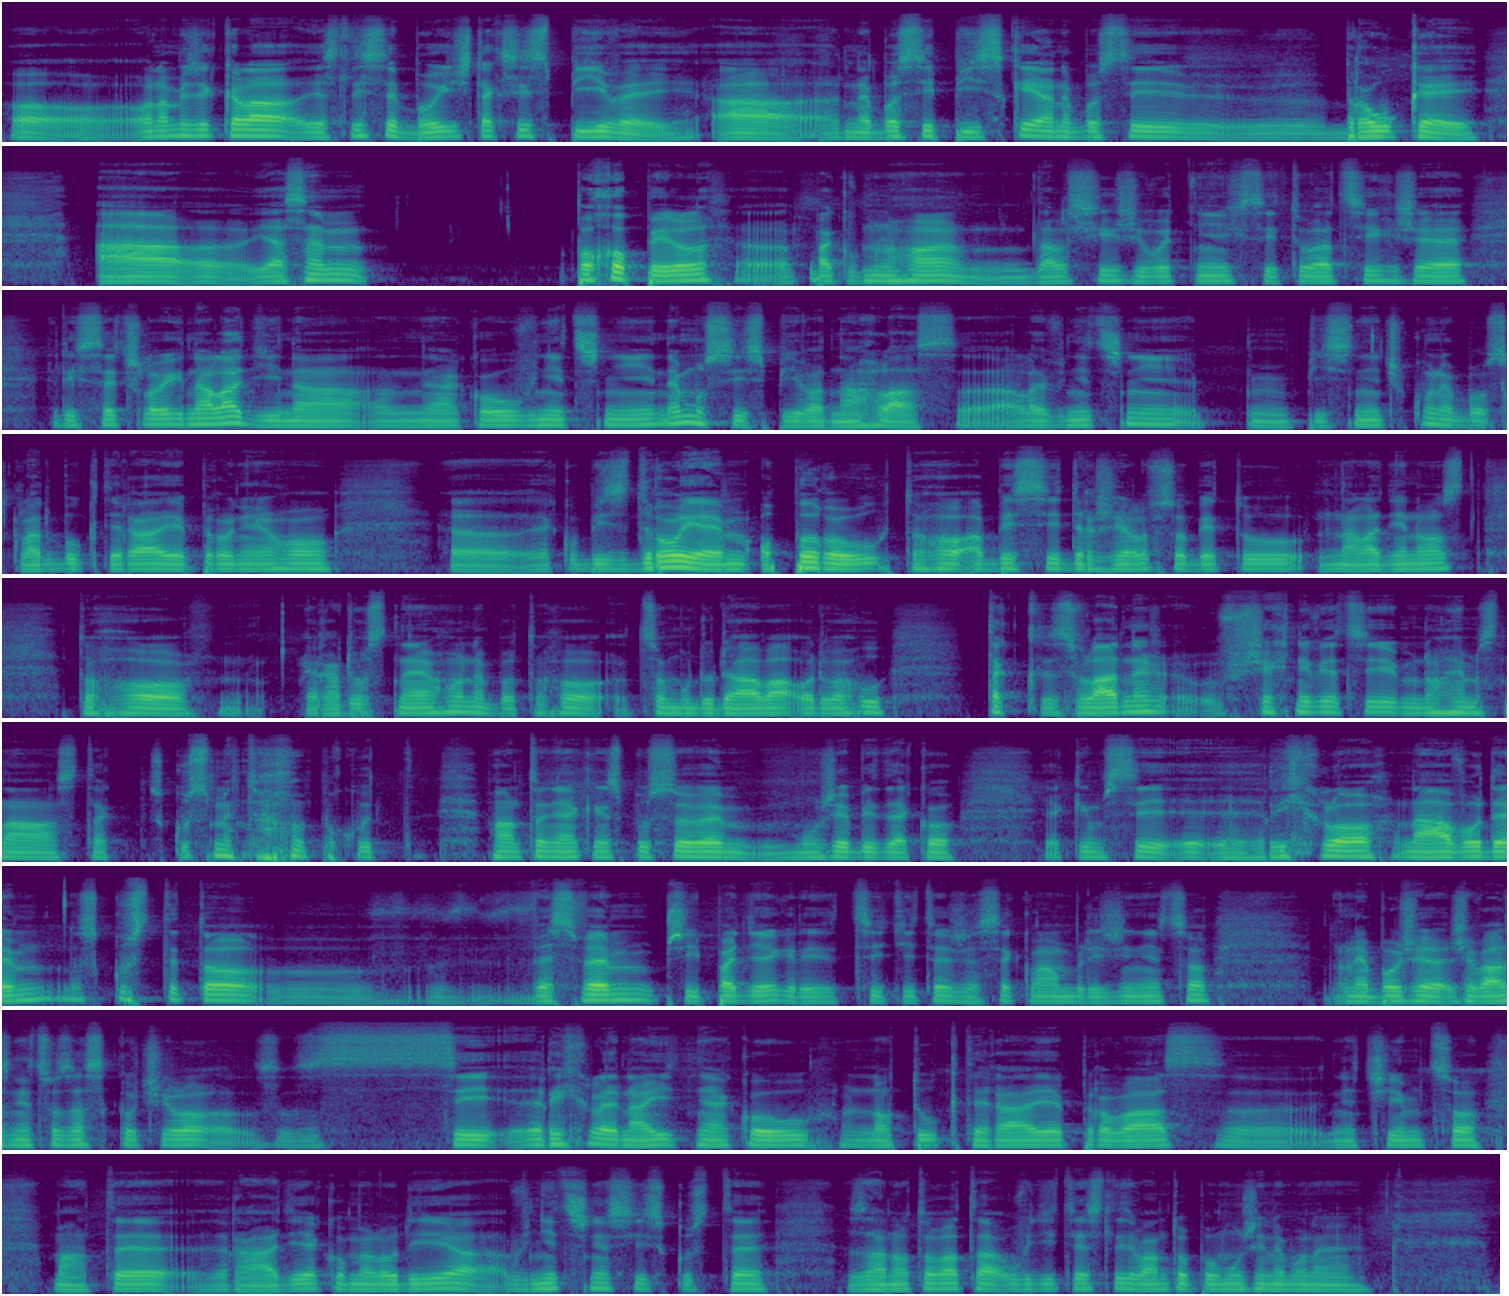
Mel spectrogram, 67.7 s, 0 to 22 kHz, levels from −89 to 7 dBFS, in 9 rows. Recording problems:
none

